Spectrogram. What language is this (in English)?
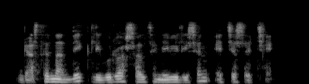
Basque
